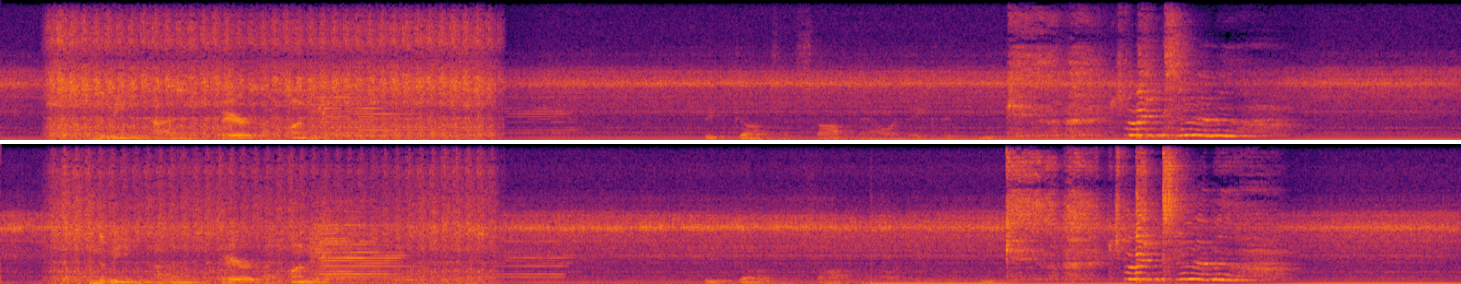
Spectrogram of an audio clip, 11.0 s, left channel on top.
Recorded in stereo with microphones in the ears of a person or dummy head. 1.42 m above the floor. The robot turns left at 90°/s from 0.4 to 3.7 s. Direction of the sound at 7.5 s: 75° right (ahead or behind).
